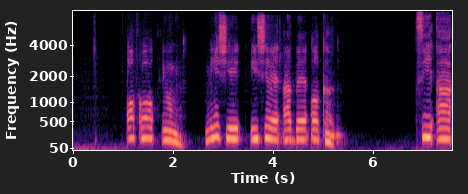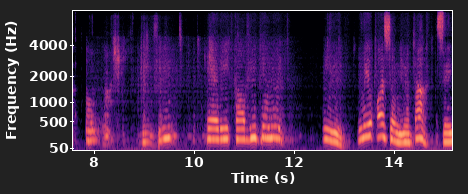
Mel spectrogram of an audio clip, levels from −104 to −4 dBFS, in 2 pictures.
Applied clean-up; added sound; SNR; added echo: neural mask model DeepFilterNet 3.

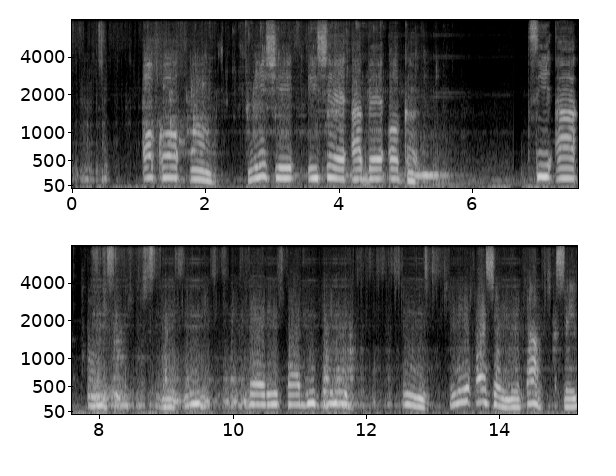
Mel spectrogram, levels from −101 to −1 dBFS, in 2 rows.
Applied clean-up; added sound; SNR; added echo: neural separator model SepFormer DNS4.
